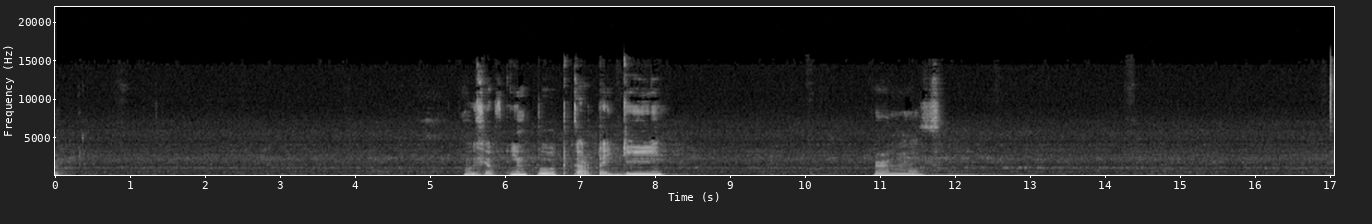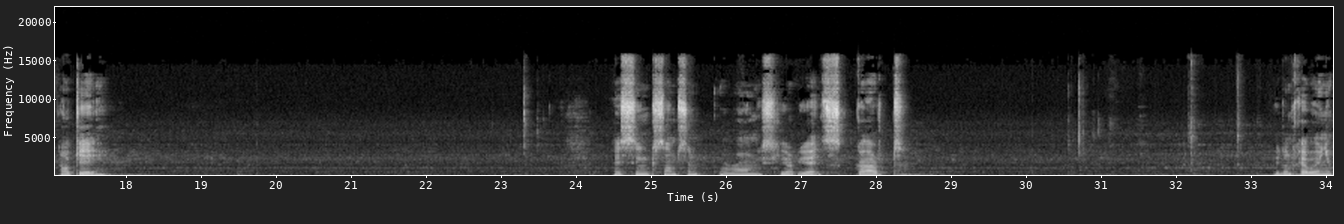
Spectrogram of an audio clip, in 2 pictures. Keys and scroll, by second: 23.2 super+Tab, 30.3 super+c, 30.7 super+Tab, 32.5 shift+super+Left, 32.9 shift+super+v, 33.8 super+v.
